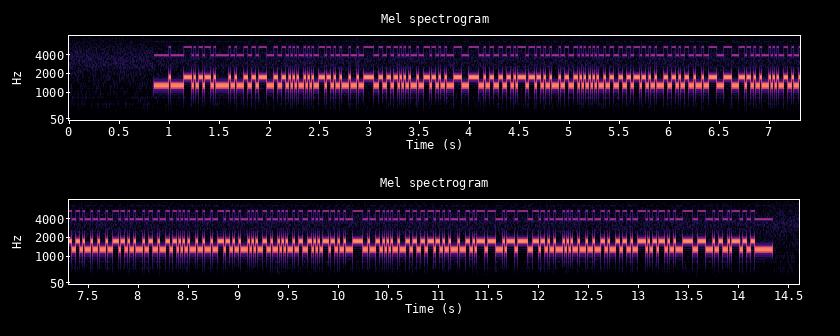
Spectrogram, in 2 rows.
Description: RTTY (50 baud, 450 Hz shift), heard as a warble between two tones, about 1500 Hz centre. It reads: 89866 15841 95283 24628 82199 60811 27411 60624 57678 73935 61770 59238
